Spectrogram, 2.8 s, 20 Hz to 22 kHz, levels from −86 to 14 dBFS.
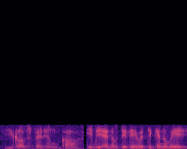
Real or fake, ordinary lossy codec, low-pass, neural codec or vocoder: real; none; 3.6 kHz; none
